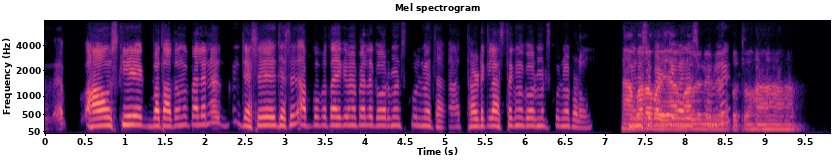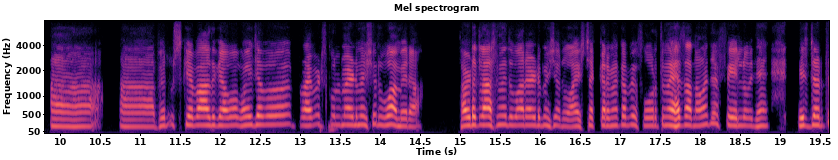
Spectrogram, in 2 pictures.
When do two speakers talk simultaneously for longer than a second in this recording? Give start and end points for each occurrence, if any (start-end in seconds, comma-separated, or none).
7.3-8.6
